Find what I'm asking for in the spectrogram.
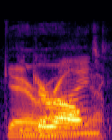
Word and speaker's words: Geralt: But to be Geralt, is it? Am I saying that right? Geralt. Is that right? – Geralt.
